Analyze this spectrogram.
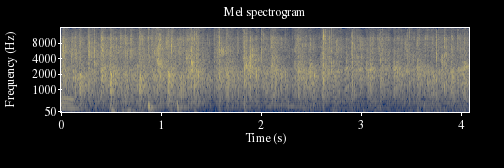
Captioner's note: applause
